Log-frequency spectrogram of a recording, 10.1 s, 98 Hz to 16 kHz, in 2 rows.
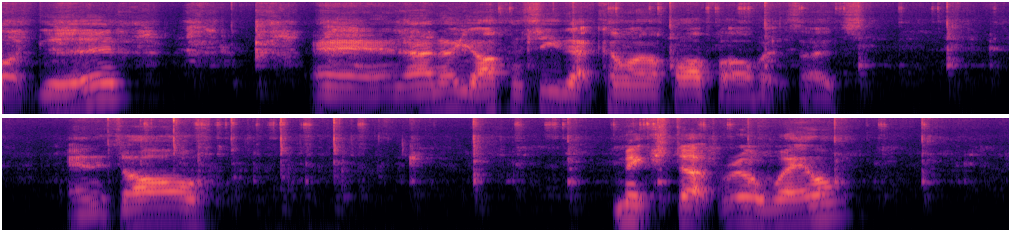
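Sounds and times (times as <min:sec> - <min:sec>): utensil tapping small metal pot: 0:00.0 - 0:10.0.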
